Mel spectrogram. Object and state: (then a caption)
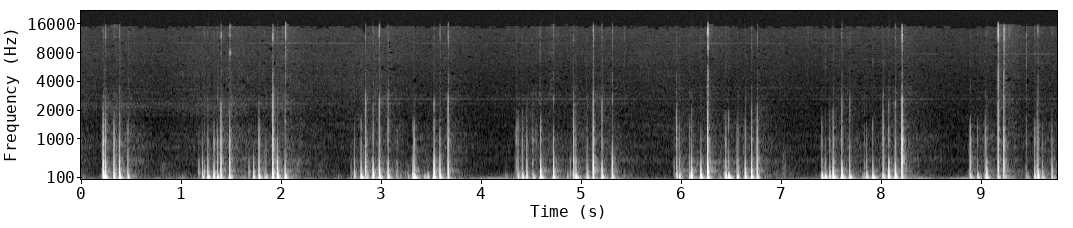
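Cork tapped with fingernails. Long fingernails tap on cork in seven quick bursts of rapid taps separated by short pauses. Each tap is short, dull and soft, with a low thud and a brief faint click on top.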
